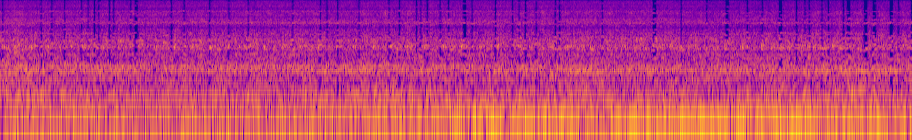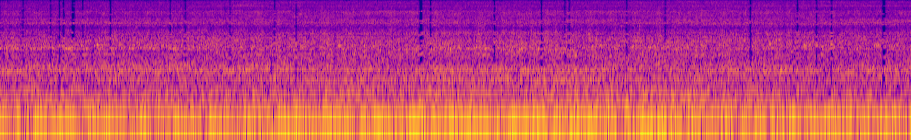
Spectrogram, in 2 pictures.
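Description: A yacht's small inboard engine idling steadily just after starting, heard close up in the open engine compartment.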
